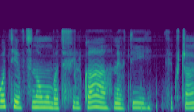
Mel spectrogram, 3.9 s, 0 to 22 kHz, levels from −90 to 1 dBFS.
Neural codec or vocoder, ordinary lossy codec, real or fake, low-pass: none; none; real; 7.2 kHz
